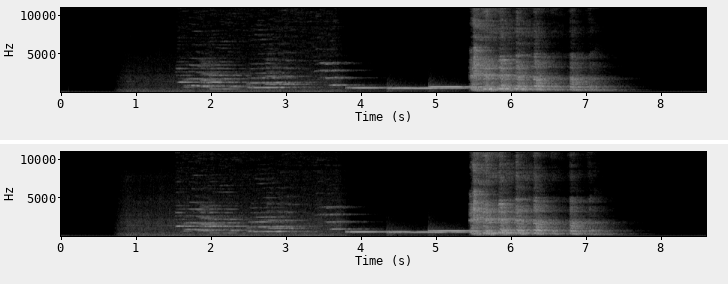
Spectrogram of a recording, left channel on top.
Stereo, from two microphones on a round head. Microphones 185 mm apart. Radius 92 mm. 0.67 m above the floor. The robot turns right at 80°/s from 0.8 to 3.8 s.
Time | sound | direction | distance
1.5 | a violin | 55° right | 0.6 m
3.8 | an alarm | 50° right (ahead or behind) | 1.6 m
5.4 | a giggle | 25° right (ahead or behind) | 1.0 m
